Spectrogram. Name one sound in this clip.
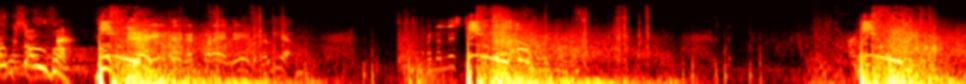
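A sniper rifle fires with loud, sharp cracks.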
